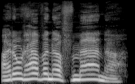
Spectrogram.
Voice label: Female Human ERROR NEED MANA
